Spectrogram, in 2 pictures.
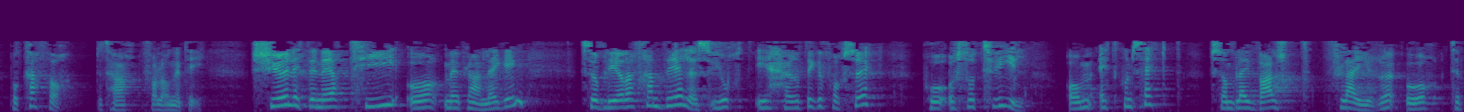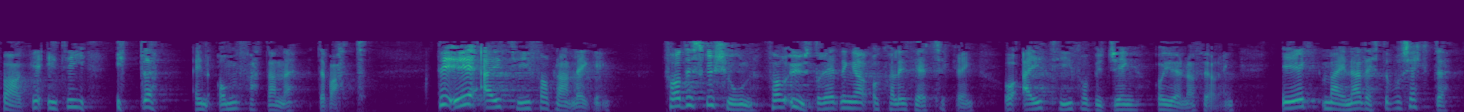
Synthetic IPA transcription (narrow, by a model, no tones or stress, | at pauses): pʰɔkʰɑfɔ̰ʁ | d̪̥ɛt̪ʰɑːʁfɔʁlɔ̰ŋːət̪ʰḭː | ʃøːlɪt̪ːəneːʁt̪ʰiːʔoːʁmɛpʰlɑːnlɛɡɪŋ | sɔbliːʁd̪ɛfʁɛmd̪eːləsjʊʁt̪ʰɪhæʁd̪ɪɡəfɔʁsøːk | pʰɔʔɔsɔt̪ʰʋiːl | ʔɔmɛt̪kʰʊnsɛpt̪ | sɔmblæɪʋɑlt̪flæɪʁəʔoːʁt̪ʰɪlbɑːɡəʔit̪ʰiː | ɪt̪ːə | ʔæɪnʔɔmfɑt̪ːɑnəd̪̥ɛbɑ̰t̪ː | d̪̥ɛɛʔæɪt̪ʰiːfɔɾpʰlɑːnlɛ̰ɡɪ̰ŋ | fɔʁd̪ɪskʉʂuːnfɔɾʉːt̪ɾeːd̪nɪŋəɾɔkʰʋɑlɪt̪ʰeːt̪sɪkʁɪ̰ŋ | ʔɔʔæɪt̪ʰiːfɔʁbʏɡɪŋʔɔjɛnɔ̰mfø̰ːɾɪ̰ŋ | ɛːɡmæɪnəʁd̪ɛt̪ːəpʰʁʊʃɛkt̪ə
